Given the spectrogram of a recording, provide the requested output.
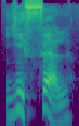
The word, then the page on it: giffel: [(²)j'if:el el. (²)g'if:el .]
